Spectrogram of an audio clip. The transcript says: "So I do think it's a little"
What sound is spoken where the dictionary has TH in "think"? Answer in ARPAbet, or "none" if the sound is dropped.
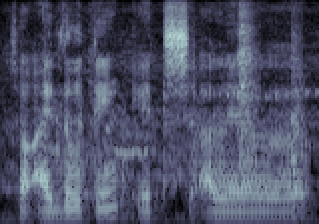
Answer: T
